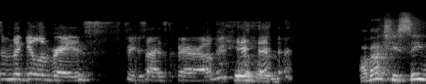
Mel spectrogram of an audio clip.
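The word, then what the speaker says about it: MacGillivray's: How do you pronounce that? It's Mcgillivray's Seaside Sparrow.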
